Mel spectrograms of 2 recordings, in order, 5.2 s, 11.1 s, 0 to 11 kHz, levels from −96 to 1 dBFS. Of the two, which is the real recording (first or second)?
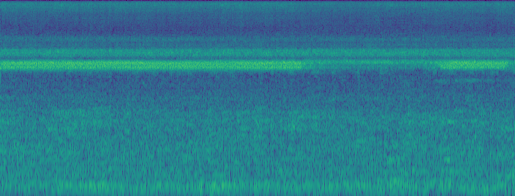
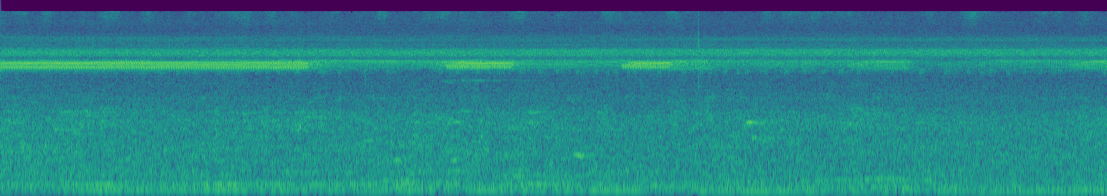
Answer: second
